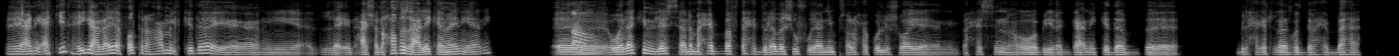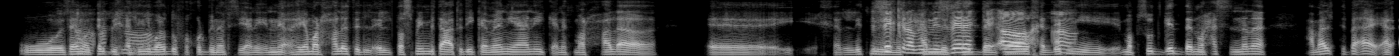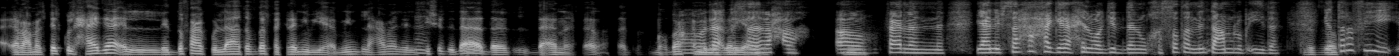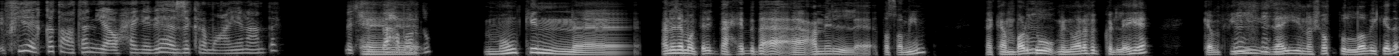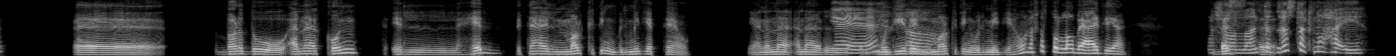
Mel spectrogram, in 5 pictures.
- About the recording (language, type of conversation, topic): Arabic, podcast, هل في قطعة في دولابك ليها معنى خاص؟
- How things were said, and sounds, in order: in English: "التيشيرت"; laughing while speaking: "الكلية"; chuckle; in English: "الhead"; in English: "الماركتينج والميديا"; in English: "الماركتينج والميديا"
